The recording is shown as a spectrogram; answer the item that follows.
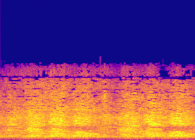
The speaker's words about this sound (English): They're screaming, build the wall. Build the wall.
